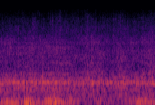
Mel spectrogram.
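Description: Steady wind rush over the action camera's microphone and rumble from a road bike's tyres rolling on tarmac, with a faint constant hum.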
